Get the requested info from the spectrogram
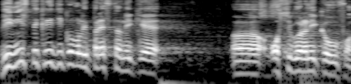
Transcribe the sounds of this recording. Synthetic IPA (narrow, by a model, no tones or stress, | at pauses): ʋinist̪ɛkɾit̪ikoʋalipɾet̪st̪aʋnikɛ | osiɡuɾanikaufo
